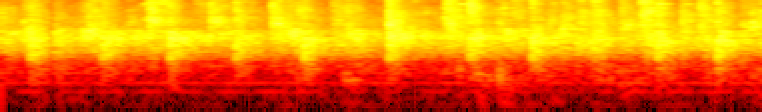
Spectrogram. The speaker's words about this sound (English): And as they come, if you give them a warm Calvary Chapel round of applause at home or here and otherwise.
